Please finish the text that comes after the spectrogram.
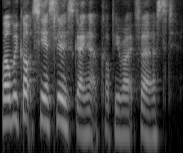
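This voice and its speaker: A woman's voice: on the low side, animated, fast, darkish tone. A middle-aged woman hosting a podcast interview in a conversational style.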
